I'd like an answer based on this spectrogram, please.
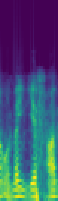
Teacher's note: إدغام بلا غنة لخلف عن حمزة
